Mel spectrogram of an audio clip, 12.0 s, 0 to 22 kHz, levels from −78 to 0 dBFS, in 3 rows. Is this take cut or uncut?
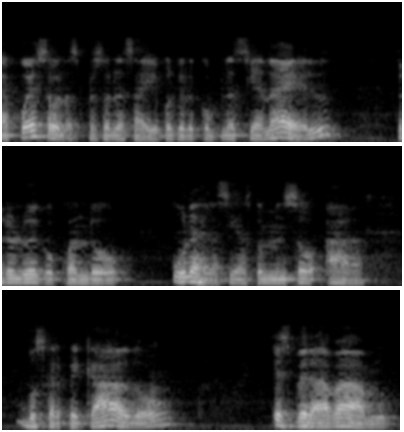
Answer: uncut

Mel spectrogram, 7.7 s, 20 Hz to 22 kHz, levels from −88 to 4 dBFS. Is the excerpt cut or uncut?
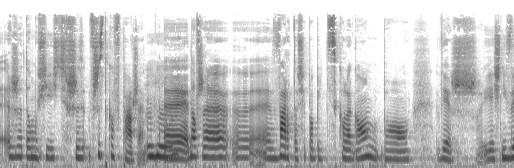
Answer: cut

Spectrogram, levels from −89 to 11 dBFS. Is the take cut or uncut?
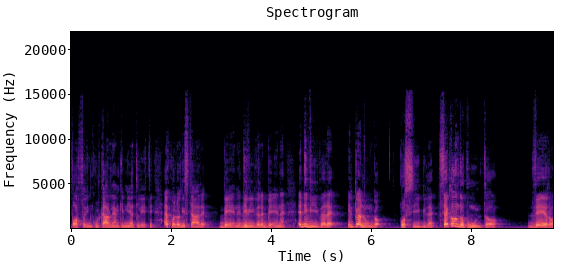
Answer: cut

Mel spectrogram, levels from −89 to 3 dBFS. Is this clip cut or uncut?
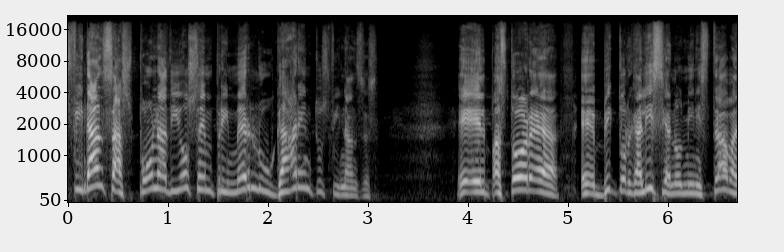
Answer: uncut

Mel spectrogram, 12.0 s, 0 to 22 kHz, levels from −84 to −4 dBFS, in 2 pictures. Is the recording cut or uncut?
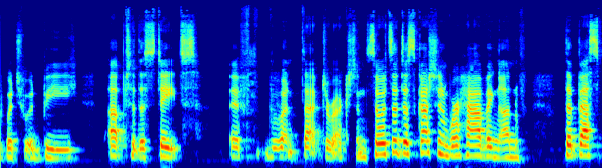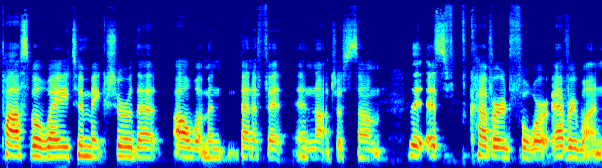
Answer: cut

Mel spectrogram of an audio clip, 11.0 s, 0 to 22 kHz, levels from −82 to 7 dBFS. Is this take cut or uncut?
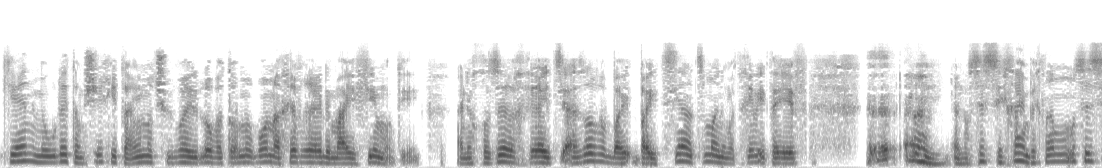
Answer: uncut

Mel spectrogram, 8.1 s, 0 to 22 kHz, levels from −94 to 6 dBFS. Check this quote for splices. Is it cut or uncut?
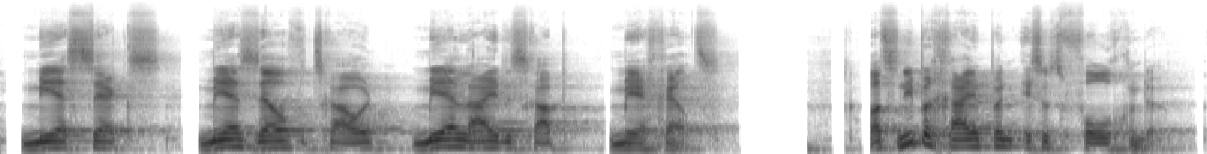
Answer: uncut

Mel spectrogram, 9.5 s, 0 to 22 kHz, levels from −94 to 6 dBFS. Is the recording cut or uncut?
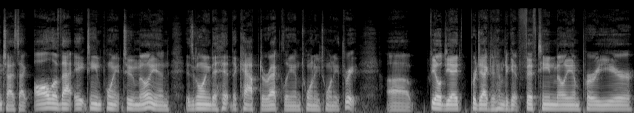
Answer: cut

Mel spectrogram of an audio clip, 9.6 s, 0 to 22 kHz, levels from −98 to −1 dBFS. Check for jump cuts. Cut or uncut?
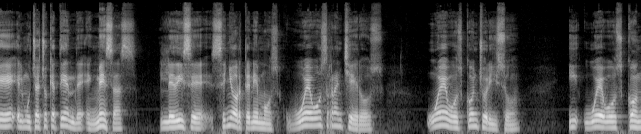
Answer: uncut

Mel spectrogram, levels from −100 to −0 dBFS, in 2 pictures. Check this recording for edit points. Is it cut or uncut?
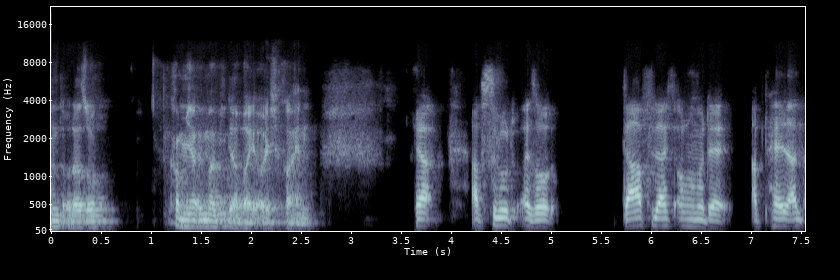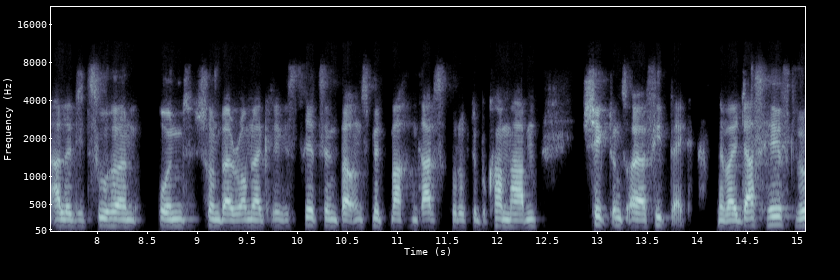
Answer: uncut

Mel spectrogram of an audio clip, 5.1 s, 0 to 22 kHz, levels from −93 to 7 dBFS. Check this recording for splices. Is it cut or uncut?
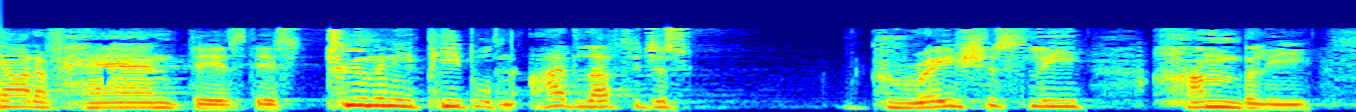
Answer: cut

